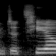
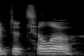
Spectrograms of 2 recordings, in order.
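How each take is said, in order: First: Datillo with a silent L, "dih-TEE-oh"; first pronunciation option. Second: Datillo with a clear L, "duh-TILL-oh"; second pronunciation option. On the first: Weighing a chatter's surname, Datillo said as "dih-TEE-oh". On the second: Weighing a chatter's surname, Datillo said with the L. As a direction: sound the L in Datillo: "tih-LOH" ending. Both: Shown as a demonstration. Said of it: "it's either Datillo or Datillo".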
